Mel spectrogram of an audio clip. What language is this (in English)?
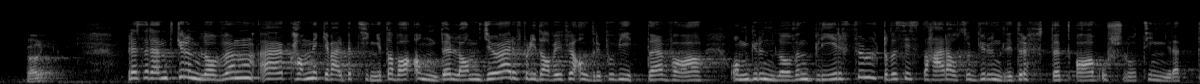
Norwegian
